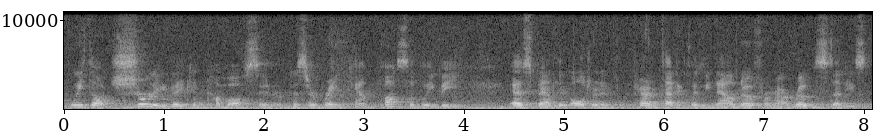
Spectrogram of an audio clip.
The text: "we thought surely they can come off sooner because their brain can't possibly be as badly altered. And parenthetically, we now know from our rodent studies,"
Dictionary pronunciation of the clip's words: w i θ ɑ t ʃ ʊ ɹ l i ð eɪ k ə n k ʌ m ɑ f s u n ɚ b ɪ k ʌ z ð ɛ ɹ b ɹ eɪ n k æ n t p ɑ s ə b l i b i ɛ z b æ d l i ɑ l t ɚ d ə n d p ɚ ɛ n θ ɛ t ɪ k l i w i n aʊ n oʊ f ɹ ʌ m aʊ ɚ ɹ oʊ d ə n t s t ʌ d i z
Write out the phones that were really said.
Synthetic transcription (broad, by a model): w i θ ɑ t ʃ ʊ ɹ l i ð eɪ k ə n k ʌ m ɑ f s u n ɚ k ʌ z ð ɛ ɹ b ɹ eɪ n k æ n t p ɑ s ə b l i b i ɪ z b æ d l i ɑ l t ɚ d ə n p ɚ ɛ n θ ɛ t ɪ k l i w i n aʊ n oʊ f ɹ ʌ m aʊ ɚ ɹ oʊ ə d s t ʌ d i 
